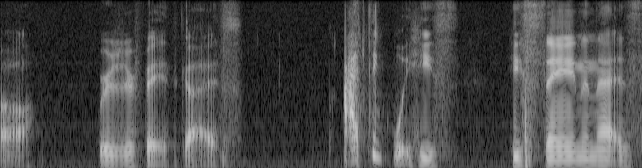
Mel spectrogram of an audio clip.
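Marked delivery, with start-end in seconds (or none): 0.0-1.8 amused, knowing, breathy, teasing half-whisper. Acting out Jesus asking the disciples, with a smirk: imitating Jesus with a smirk. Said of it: "he kinda just had this smirk on his face".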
